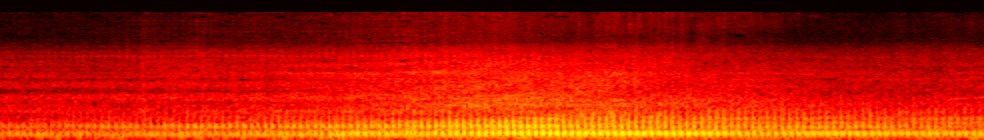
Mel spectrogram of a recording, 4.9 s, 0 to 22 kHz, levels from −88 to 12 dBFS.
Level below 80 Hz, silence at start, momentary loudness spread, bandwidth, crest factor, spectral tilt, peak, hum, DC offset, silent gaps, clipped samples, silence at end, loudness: -40 dBFS; 0 s; 13 LU; 16 kHz; 16 dB; -7.5 dB/octave; -4 dBFS; none; under 0.1%; none; under 0.1%; 0 s; -22 LUFS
